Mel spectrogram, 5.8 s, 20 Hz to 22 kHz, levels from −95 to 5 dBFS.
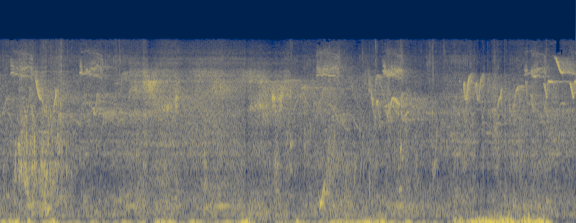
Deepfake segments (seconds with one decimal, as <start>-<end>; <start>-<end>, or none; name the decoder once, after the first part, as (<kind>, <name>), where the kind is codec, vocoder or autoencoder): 1.3-2.9 (autoencoder, DAC-VAE)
